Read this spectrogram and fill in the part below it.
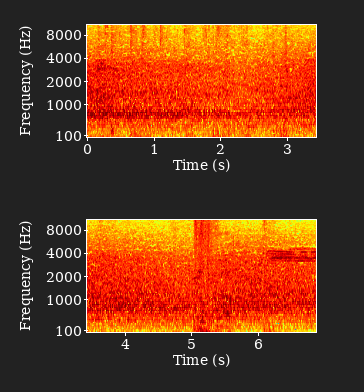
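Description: Roaring stadium crowd at a college football game, a dense, steady wash of cheering voices throughout with a brief louder surge near the end.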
